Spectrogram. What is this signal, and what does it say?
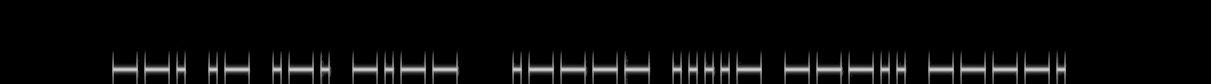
Morse code, heard as a keyed tone, about 15 wpm, 700 Hz. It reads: GARY 1489
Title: CWT Exchange 15wpm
